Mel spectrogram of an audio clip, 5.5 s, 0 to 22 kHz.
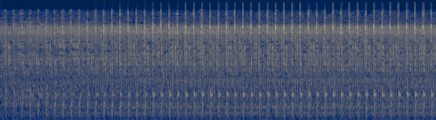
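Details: GAZelle Business with Toyota 5VZ-FE petrol V6 at idle: sharp, even tick of about two to three beats a second, absent when first started and appearing shortly after; owner suspects an air leak after the throttle body, not confirmed.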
